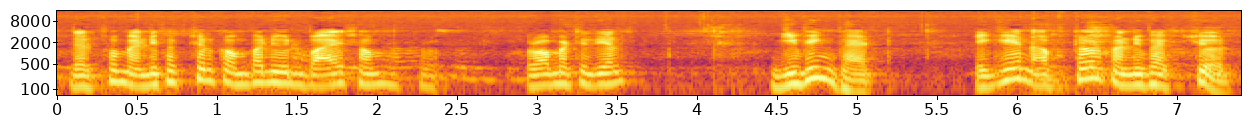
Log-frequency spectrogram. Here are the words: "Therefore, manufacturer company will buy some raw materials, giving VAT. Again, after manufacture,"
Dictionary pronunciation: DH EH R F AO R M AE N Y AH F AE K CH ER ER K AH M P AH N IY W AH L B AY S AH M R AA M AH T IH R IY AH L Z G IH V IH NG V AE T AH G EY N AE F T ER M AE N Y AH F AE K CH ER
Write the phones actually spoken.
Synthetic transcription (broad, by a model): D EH R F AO R M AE N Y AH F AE K CH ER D K AH M P AH N IY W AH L B AY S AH M R AA M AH T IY R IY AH L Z G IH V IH NG B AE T AH G EY N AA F T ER M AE N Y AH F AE K CH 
